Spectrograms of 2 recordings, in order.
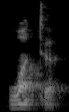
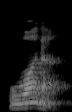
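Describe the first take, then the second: First: It is run together with a t sound. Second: It is run together with no t sound. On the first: "it's pronounced t. Link the sounds. Make it like one word" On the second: "the T is muted"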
